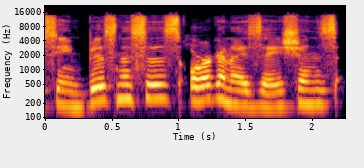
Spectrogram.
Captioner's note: speaking French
